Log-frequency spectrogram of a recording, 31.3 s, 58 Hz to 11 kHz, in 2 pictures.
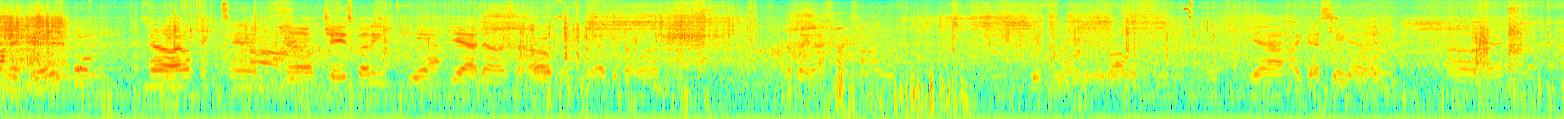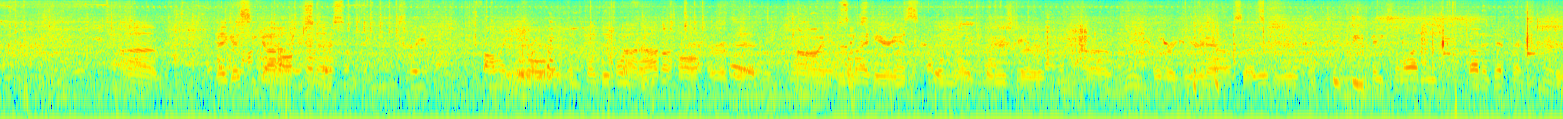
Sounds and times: Speech: 0.0s - 6.7s, 7.8s - 9.2s, 10.3s - 15.4s, 16.7s - 31.2s.

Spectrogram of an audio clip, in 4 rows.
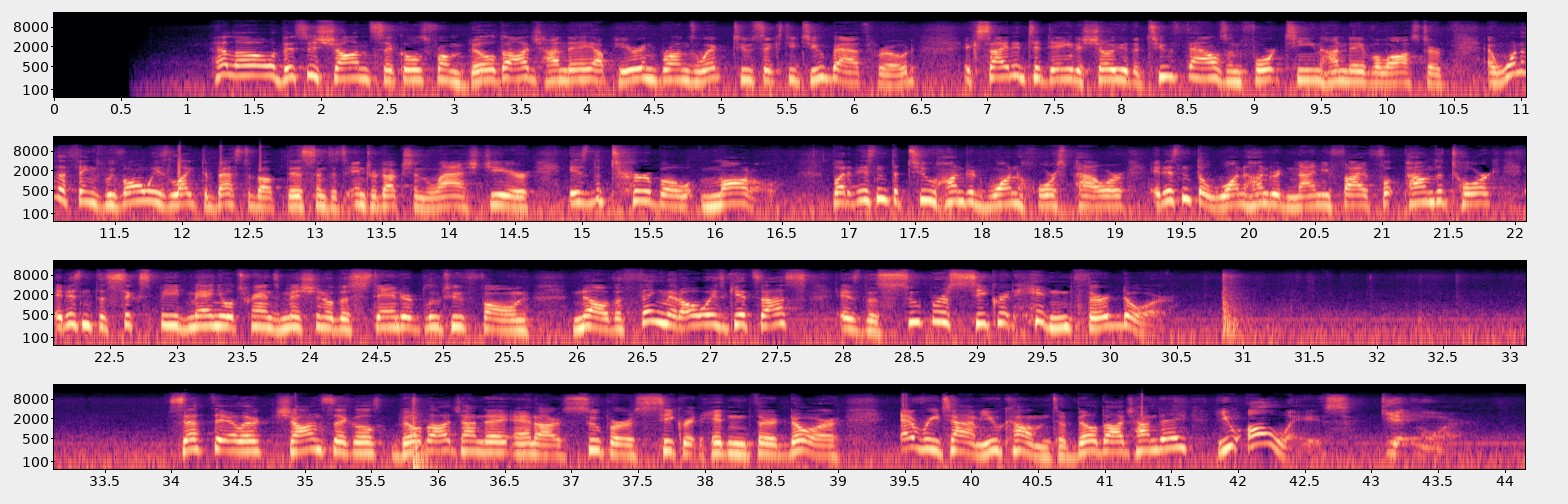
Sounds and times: Speech: 1.2s - 30.5s, 34.0s - 43.8s.

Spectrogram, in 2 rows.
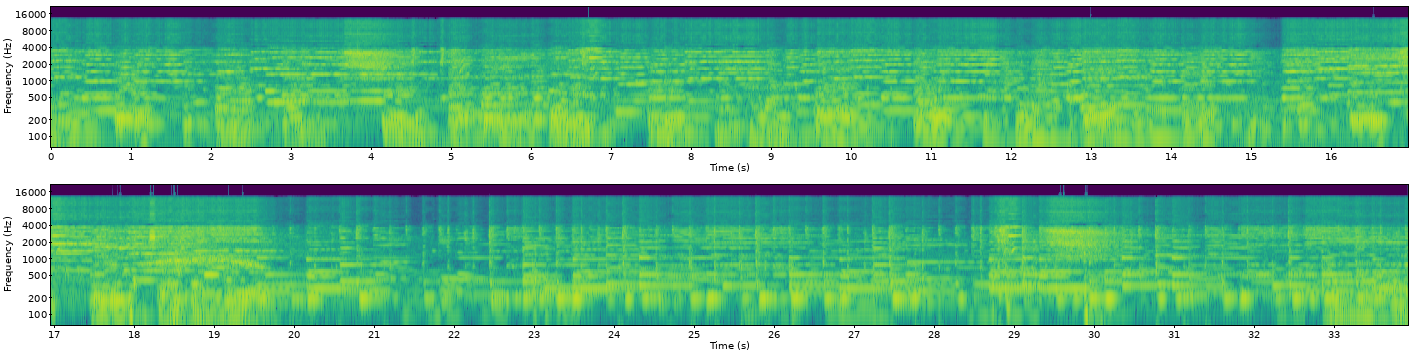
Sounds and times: Music: 0.0s - 33.9s.

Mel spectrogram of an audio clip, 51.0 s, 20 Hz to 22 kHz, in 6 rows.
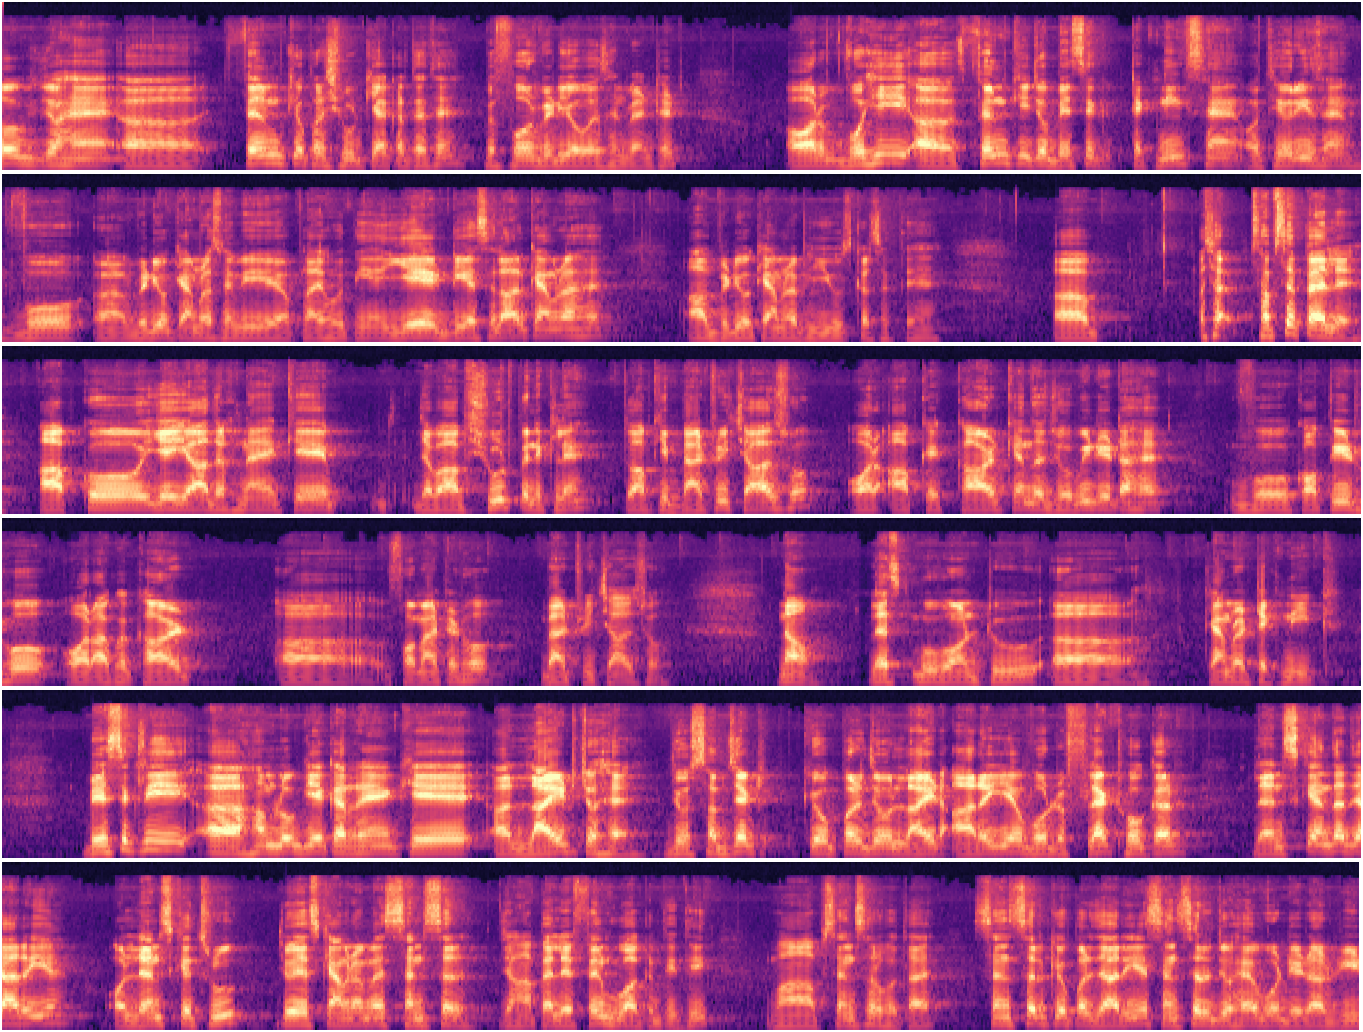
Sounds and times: Speech: 0.0s - 14.4s, 15.0s - 29.7s, 30.3s - 33.9s, 34.5s - 50.9s.

